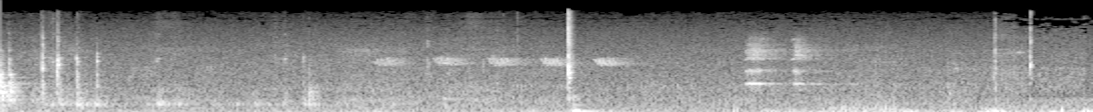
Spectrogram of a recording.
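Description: Small sticks of kindling knocking and clattering as they are laid into a clay chiminea: a cluster of sharp knocks at the start and one more about four seconds in. Birds chirp in the background, with a quick run of about five chirps near the middle, and a few faint clicks near the end as a long lighter is struck to light the kindling.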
